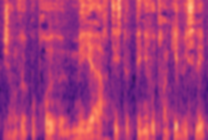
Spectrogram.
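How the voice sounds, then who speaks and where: A man's voice: mid-range voice, moderate pace, creaky, warm tone, a little hiss or hum. A man with a Cameroonian accent reading a scripted portrait of a guest in a theatrical, declamatory manner. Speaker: radio columnist presenting a guest portrait.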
